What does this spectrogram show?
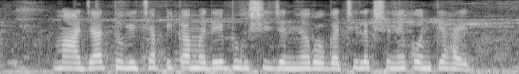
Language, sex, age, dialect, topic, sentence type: Marathi, female, 18-24, Standard Marathi, agriculture, question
